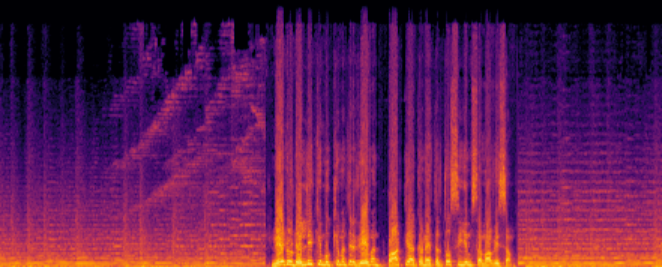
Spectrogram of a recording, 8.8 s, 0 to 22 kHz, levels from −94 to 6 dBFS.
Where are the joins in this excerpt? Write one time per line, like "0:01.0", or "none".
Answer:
none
